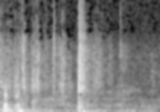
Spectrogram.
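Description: Clear plastic packaging cover crinkling as it is handled: a string of small crackles, with a sharper one a little over a second in.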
